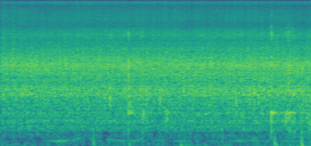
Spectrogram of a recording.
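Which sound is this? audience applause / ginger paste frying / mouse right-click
ginger paste frying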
